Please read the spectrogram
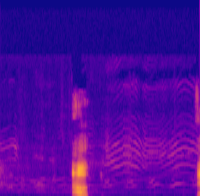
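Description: A man's short exclaimed "oh" about two-thirds of a second in, over faint, wavering high-pitched sound from the anime's soundtrack.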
